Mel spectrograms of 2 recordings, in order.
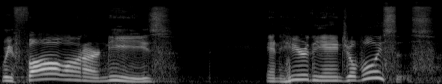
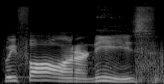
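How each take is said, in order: First: Slow, solemn words of the carol; spoken, not sung, the line slowed right down; recited hymn line. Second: Slow, solemn recital, not sung; slow reverent reading of a hymn; recited hymn line. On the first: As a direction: draw out fall like the hymn melody. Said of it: "I'm not gonna sing it". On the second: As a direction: lean slowly into each word of the carol. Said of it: "I'm not gonna sing it 'cause it's too high". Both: Shown as a demonstration.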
